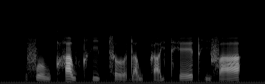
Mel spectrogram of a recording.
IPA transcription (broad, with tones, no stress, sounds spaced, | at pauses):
f oː˧˩ w kʰ a˥˨ w kʰ iː˥˨ p̚ s ɤː˧˩ d a˧˩ w k a˩˧ j t̪ʰ eː˧˥ t̪ʰ i˩ f aː˧˥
